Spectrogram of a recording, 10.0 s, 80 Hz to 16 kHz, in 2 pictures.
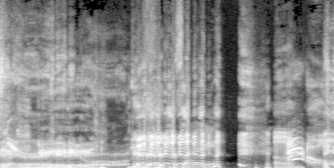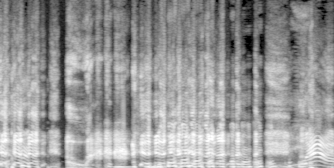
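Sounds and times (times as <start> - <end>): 
long loud guttural burp: 0.0 - 2.2
laughter: 1.9 - 10.0
speech: 2.0 - 3.4, 4.0 - 6.0.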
